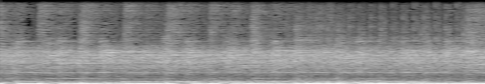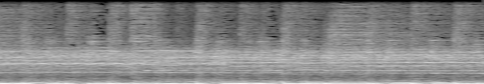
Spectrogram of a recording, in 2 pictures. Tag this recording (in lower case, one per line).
music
